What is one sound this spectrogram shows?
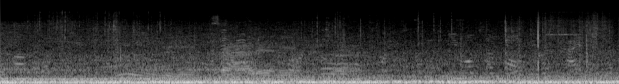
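A plastic bag rustles as food is scooped into it.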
